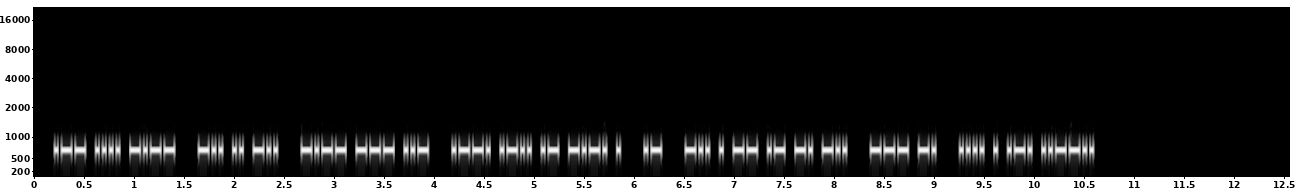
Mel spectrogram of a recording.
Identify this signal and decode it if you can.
Morse code, heard as a keyed tone, about 36 wpm, 700 Hz. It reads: WHY DID YOU PLACE A DEMAND ON HER?
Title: Sentences from Top 1000 Words - Review Part 4 - 35wpm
